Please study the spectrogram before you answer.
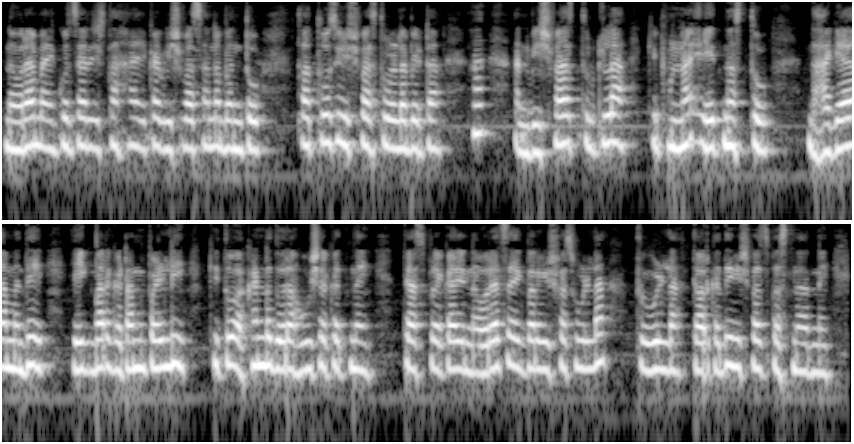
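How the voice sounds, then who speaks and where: A woman's voice: high voice, little pitch movement, quick pace, dark tone, lightly acted. A woman voicing a pleading, scolding motherly village neighbour in a cartoon drama, insistent and repetitive, with a rural Maharashtrian Vidarbha accent. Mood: firm, regretful. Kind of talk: Marathi cartoon moral drama dialogue.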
